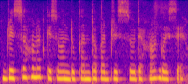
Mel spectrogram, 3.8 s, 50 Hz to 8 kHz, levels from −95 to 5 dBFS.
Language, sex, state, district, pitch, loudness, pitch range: Assamese, female, Assam, Kamrup Metropolitan, 250 Hz, -13 LUFS, 245-265 Hz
